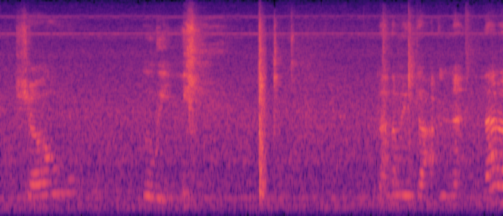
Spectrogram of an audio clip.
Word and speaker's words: JOELI: Pronounced JOELI. JOELI. You're very welcome. Most people have gotten my name wrong, so my name is pronounced JOELI.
